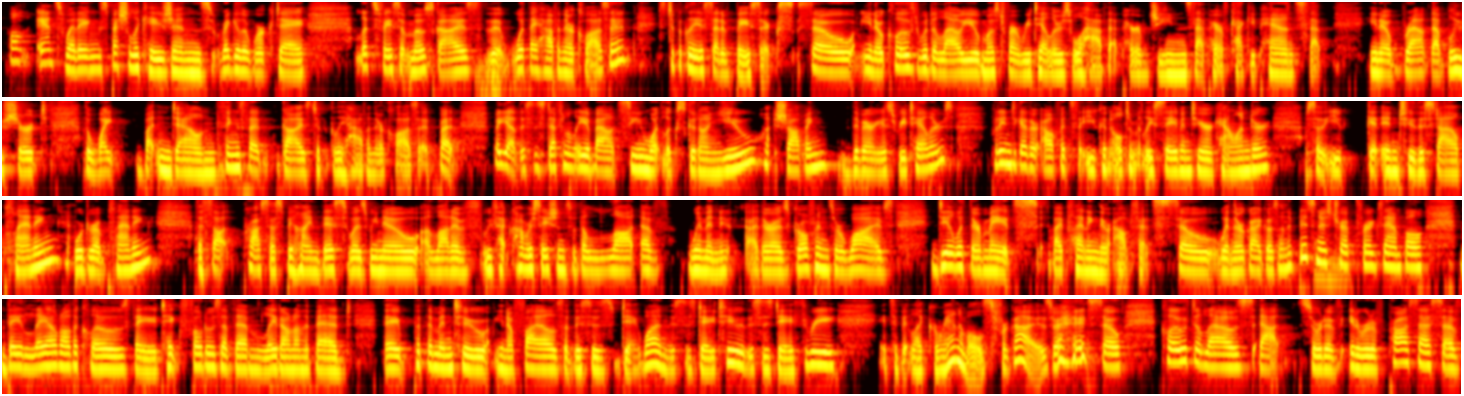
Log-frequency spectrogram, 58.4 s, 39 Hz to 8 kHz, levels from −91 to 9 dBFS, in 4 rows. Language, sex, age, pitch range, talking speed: English, female, 30-49, 155-190 Hz, 205 wpm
